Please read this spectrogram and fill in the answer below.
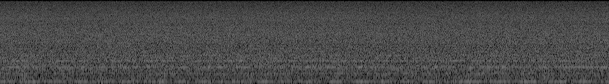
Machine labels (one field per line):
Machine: fan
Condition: normal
